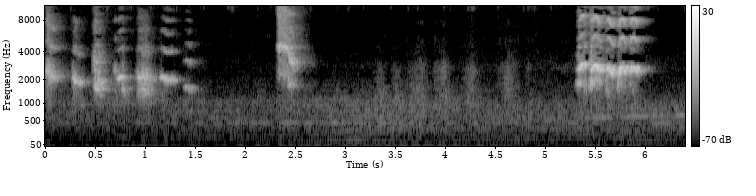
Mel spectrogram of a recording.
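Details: Happy lovebird chirps: a rapid run of short, scratchy notes, then a single harsh squeak and a louder, buzzy rasping call near the end.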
